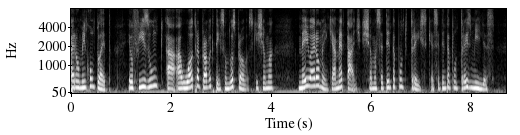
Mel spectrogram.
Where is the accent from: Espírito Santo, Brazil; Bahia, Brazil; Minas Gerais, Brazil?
Bahia, Brazil; Salvador; eu tô acostumada por Salvador, que eu sou de Salvador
